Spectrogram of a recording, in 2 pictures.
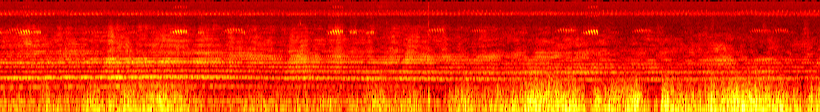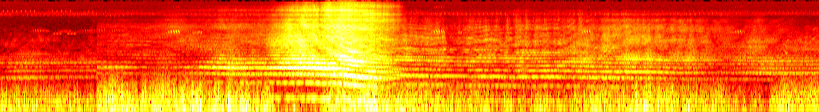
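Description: Radio-controlled scale model Lockheed Constellation, its four propeller engines droning steadily in flight. The sound swells as the model passes close by, loudest a little past the middle, with the pitch dropping as it goes past, then drones on more quietly.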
